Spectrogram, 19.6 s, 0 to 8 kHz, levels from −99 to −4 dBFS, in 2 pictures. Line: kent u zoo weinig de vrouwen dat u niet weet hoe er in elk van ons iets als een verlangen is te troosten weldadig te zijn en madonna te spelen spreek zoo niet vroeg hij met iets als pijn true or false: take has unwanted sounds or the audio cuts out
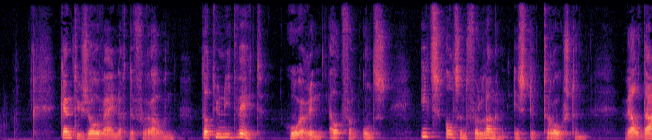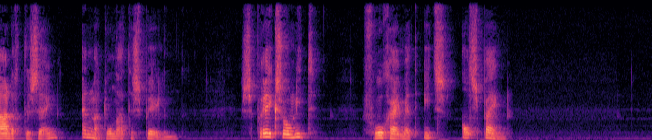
false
